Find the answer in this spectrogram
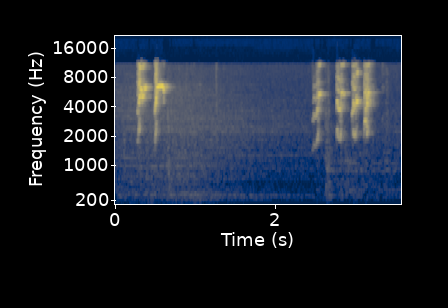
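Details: Caged Rosy-faced lovebirds, one of five pets kept by a window, give two sharp, piercing chirps, then a pause, then a quick run of four harsh, high chirps.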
